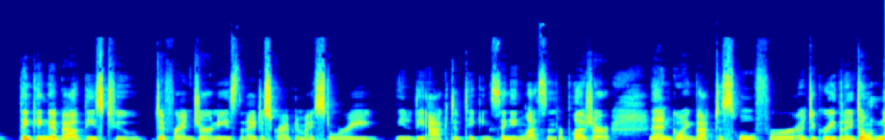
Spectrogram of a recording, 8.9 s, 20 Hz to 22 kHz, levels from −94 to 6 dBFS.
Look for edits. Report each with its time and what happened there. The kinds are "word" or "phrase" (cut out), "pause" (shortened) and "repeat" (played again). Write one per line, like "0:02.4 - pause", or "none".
0:03.9 - pause
0:05.6 - word
0:06.5 - word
